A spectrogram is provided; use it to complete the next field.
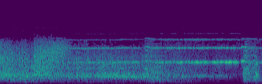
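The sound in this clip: A sentry fires gunshots at a running man: two sharp blasts, one near the start and one at the end, cut through a steady, loud rumble.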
